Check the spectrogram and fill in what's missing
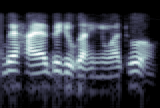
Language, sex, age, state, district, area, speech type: Bodo, male, 60+, Assam, Chirang, rural, conversation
